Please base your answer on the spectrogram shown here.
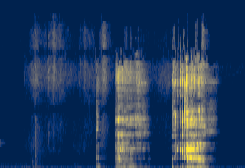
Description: was so drunk making this, these r weak i need someone to teach me how to do them longer and better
